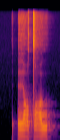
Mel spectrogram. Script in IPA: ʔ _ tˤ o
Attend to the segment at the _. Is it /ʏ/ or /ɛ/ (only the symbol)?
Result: ɛ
